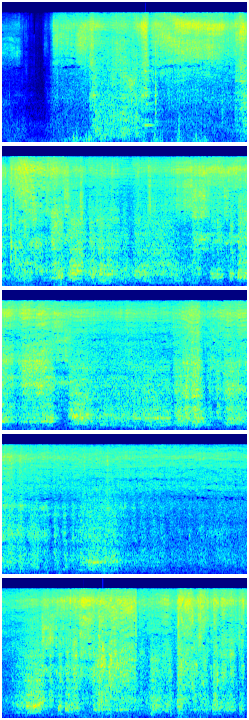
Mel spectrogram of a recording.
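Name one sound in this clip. Water sprays hard from a hose and splashes onto a metal van roof.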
